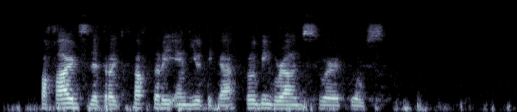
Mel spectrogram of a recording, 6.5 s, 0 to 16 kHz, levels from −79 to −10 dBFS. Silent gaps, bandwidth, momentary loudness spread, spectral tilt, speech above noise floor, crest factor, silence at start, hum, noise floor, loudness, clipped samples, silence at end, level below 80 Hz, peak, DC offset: none; 7.4 kHz; 21 LU; -6.5 dB/octave; 29 dB; 22 dB; 0.2 s; none; -52 dBFS; -23 LUFS; under 0.1%; 0.1 s; -46 dBFS; -2 dBFS; under 0.1%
